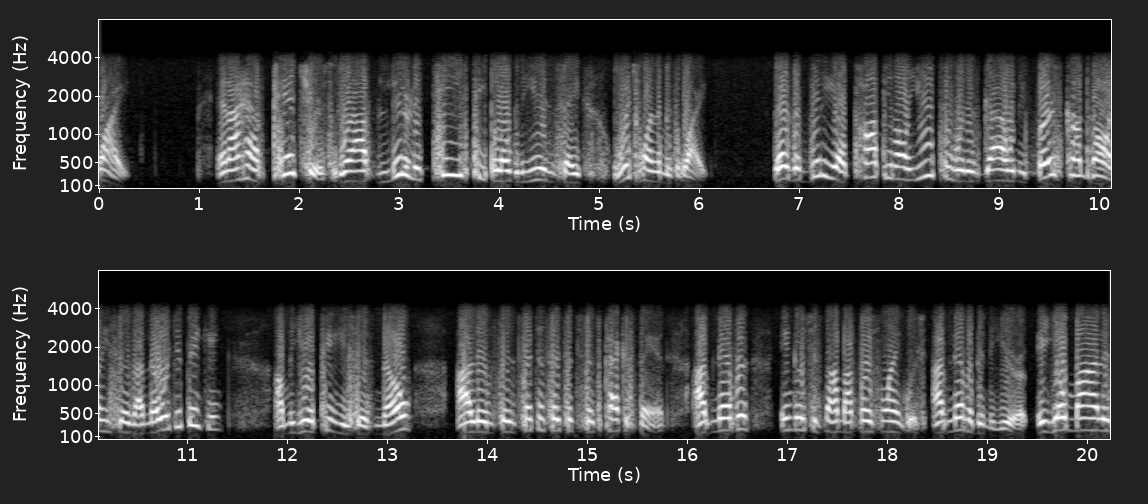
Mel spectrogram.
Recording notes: Our callers will also weigh in to this respectful Q&A session.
